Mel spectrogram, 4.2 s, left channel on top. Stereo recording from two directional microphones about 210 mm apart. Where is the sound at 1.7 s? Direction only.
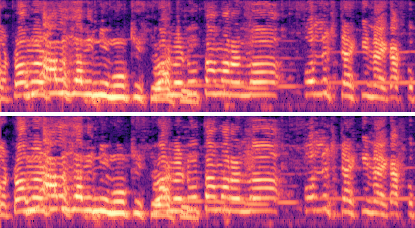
55° right (ahead or behind).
